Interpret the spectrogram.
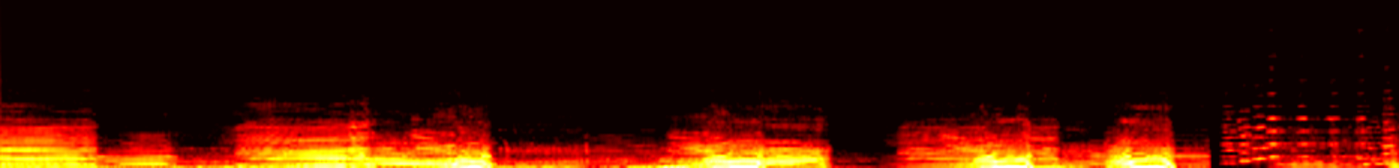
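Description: Holstein-Friesian cattle mooing: about five long moos one after another, each rising and then falling in pitch. Near the end the moos stop and violin music begins.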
